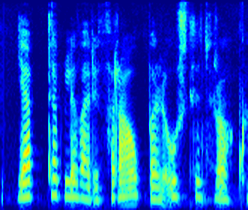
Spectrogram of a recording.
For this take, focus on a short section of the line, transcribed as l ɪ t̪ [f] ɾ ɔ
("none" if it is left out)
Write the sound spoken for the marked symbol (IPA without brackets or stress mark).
f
